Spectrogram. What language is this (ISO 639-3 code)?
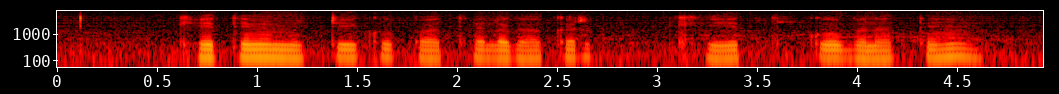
hin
